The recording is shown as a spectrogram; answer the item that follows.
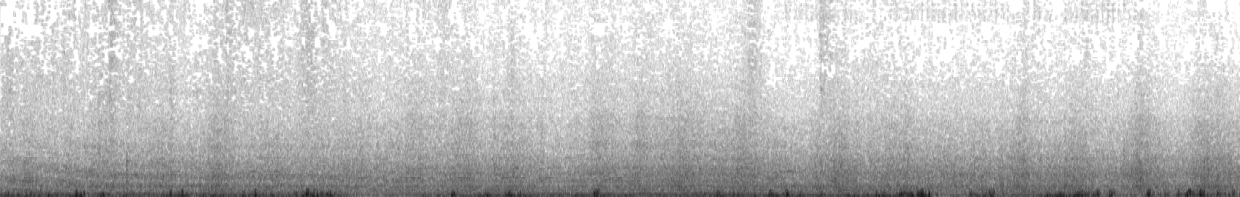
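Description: Wind noise on the microphone: an uneven low rumble and buffeting, rising and falling, from a strong air-conditioning draft blowing down from overhead.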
